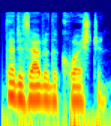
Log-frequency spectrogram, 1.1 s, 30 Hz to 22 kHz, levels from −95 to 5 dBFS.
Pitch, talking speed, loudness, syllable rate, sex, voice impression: 120 Hz, 325 wpm, -17 LUFS, 6.5 syllables/s, male, very masculine, very adult-like, very middle-aged, thick, slightly relaxed, slightly powerful, slightly bright, slightly soft, slightly muffled, fluent, slightly raspy, cool, intellectual, very refreshing, sincere, very calm, very friendly, very reassuring, slightly unique, elegant, slightly wild, sweet, very lively, kind, slightly intense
